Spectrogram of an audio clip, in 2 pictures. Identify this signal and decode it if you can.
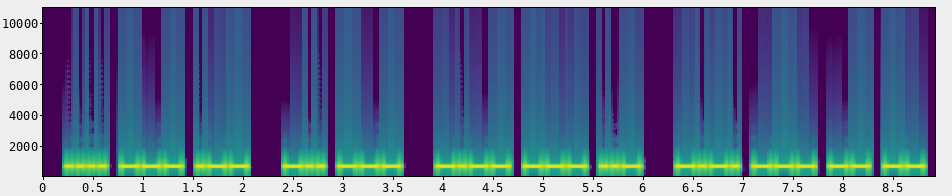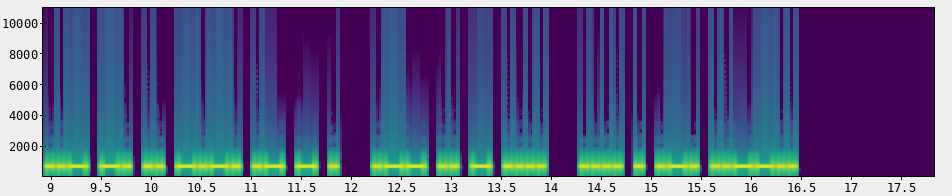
Morse code, heard as a keyed tone, about 22 wpm, 700 Hz. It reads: HOW DO YOU COMMUNICATE WITH HER?
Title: Sentences from Top 1300 Words 22wpm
